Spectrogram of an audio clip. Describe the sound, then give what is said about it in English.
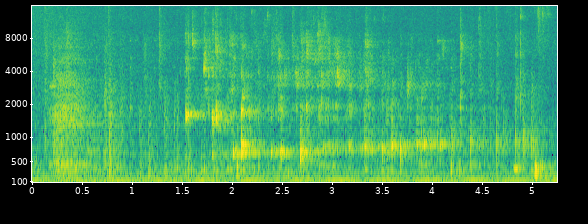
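Beer, a French-style farmhouse ale with rye malt, pours steadily into a glass, a bubbling, trickling flow with fizzy crackles and a few brighter glugs, over a low constant hum, with no one speaking. “A good pour isn't too bad either.”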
